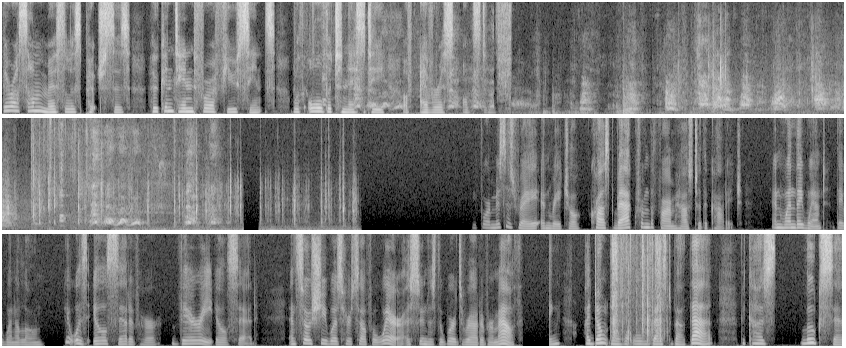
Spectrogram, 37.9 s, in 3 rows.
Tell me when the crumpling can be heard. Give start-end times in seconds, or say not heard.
34.4-35.2.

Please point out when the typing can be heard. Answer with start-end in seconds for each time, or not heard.
9.9-18.1.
